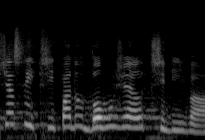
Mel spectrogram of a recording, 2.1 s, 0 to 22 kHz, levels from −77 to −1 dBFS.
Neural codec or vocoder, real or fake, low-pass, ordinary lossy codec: codec, 32 kHz, 1.9 kbps, SNAC; fake; 10.8 kHz; AAC, 48 kbps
